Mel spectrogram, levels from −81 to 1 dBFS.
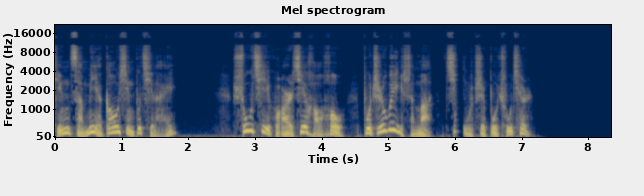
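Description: Short concealed packet loss appears at 3.35, 4.15 and 5.67 s, and again at 6.25 s: each 20 to 40 ms hole was patched by extending the preceding sound, leaving brief smears or wobbles. At 5.98 to 6.19 s, a burst of packet loss drops about 140 ms; the concealment holds and fades the last sound before audio resumes further on. From 7.2 to 8.0 s, repeated packet loss (robotic sound) leaves six gaps, the longest 54 ms, giving choppy patching.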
